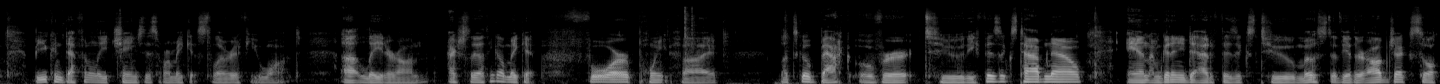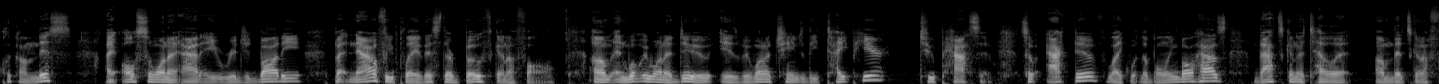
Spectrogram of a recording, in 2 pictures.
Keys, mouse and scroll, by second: 0.2 scroll down 4, 0.3 shift+middle click, 0.5 scroll up 3, 1.0 space, 1.3-7.5 drag, 7.5 middle click, 7.6-9.2 drag, 9.2 scroll down 2, 10.6-10.9 middle drag, 10.9 scroll up 2, 11.3 middle click, 12.3 scroll down 1, 12.4-13.1 shift+middle drag, 13.1 scroll up 1, 14.6 right click, 16.9 click, 17.7 scroll down 1, 17.8 middle click, 18.1 space, 19.3 space, 19.9 space, 20.1 click, 20.8-23.4 scroll up 1, 24.2 click, 25.4 right click, 26.2-28.7 shift+middle drag.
